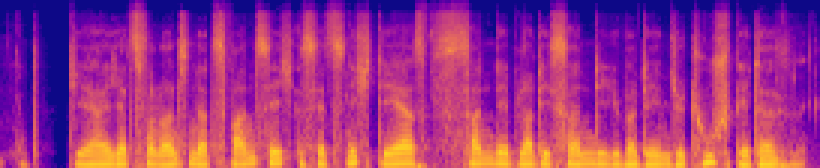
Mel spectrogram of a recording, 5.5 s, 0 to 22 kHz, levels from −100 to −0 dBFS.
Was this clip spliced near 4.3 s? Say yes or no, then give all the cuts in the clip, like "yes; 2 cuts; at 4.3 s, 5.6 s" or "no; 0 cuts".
no; 1 cut; at 1.9 s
